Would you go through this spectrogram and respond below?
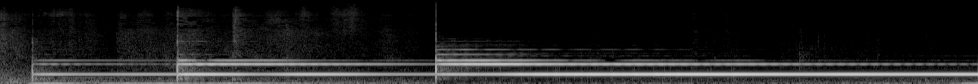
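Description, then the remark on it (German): A single bell, cast for the Landesgartenschau in Apolda and now hanging at an entrance, bearing an image of Albrecht Dürer's praying hands, is struck three times, each clang bright and loud, leaving a steady, humming ring that sustains and slowly fades between strikes, with no voices. “Die Aufgabe der Glocken ist ja zu rufen, die Gemeinde zu rufen und zu erinnern an das Gebet.”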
